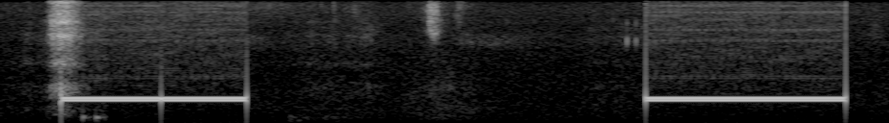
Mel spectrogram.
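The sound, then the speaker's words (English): Telephone line tone as a call is dialed for an interview: two long, steady, even tones of about two seconds each, separated by a quiet gap with faint line hiss and a brief click. “we're going to be dialing in Kevin Lee here and do our interview”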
